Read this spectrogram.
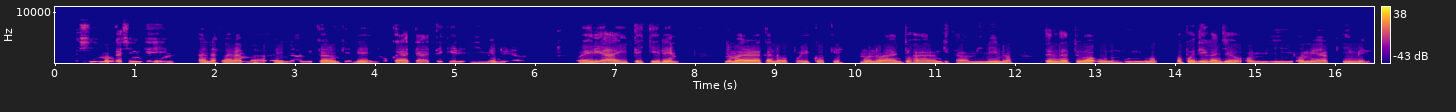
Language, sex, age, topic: Oshiwambo, female, 25-35, agriculture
